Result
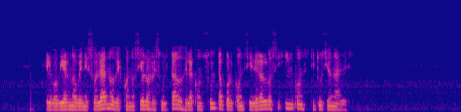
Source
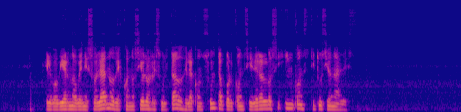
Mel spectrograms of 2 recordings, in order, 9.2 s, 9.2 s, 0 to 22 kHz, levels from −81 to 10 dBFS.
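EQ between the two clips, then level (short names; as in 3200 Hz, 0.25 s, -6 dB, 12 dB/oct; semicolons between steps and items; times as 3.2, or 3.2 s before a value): HPF 58 Hz; LPF 5400 Hz 24 dB/oct; 0.0 dB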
